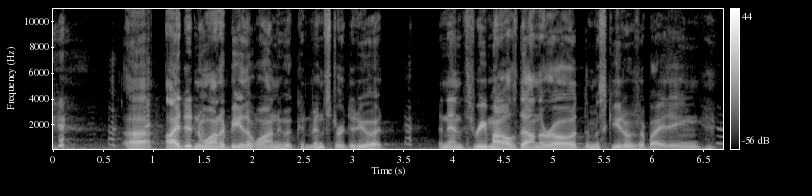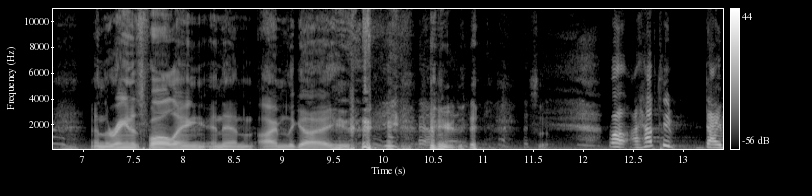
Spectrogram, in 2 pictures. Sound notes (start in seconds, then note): 9.6 laughter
